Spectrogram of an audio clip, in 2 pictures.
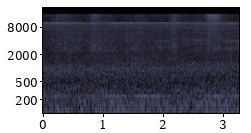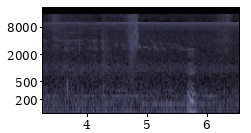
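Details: Morning greeting from a neighbour's female cat in a garage: a soft, low, continuous purr with a faint steady hum behind it and a short sharp sound near the end.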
